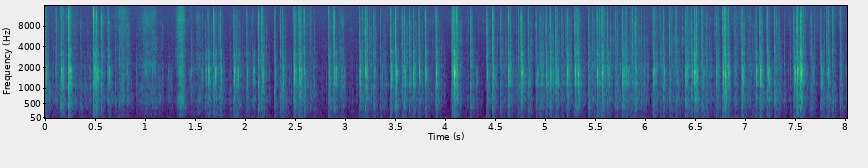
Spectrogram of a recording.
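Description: Fingernails tap rapidly on a hollow clear plastic blister pack holding white plastic paint palettes on a cardboard card. The result is a fast, uneven run of dry, clicky taps with a crinkly, bright plastic tone centered around 1.5 kHz. Each tap stops almost instantly, with almost no low end.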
